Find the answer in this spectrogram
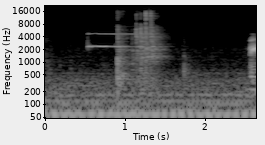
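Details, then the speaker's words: Steady electronic beep, then clicks and handling noise as an AED powers on after its pull handle is pulled, in a training demonstration on removing clothing and applying pads; AED start-up alert tone. "So once they are exposed, you're going to pull where it says pull. And it's going to start talking."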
